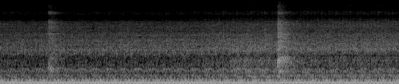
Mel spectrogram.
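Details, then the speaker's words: BMW 1 Series (118d/120d) N47 2-liter diesel at idle with a very bad, hard rapid knock on every firing beat, red oil pressure light and no brake pedal; knock from lost oil pressure, engine possibly dead. "This one has a 2-liter diesel engine with a very bad knocking sound, no brake pedal, and oil pressure light."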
